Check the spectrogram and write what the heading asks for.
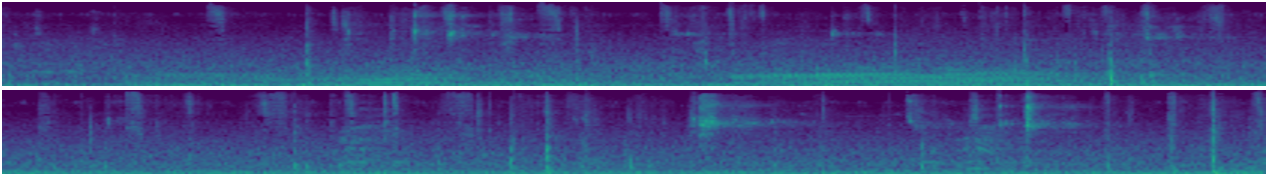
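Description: A doubles tennis rally on a hard court: short sharp pops of racquets striking the ball, spread unevenly, with the scuff of shoes. Faint voices come in briefly around two and four seconds in, over a low steady rumble.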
